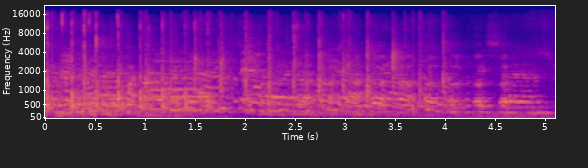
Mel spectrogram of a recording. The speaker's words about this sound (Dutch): Applaus voor Guus.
